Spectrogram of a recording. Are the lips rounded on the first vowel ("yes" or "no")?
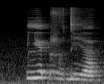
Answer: yes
